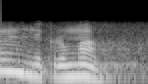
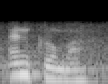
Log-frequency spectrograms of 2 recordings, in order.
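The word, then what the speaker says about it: Nkrumah: क्वाम निक्रुमा, pronounce एनक्रुमा, ये जो एनक्रुमा थे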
